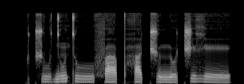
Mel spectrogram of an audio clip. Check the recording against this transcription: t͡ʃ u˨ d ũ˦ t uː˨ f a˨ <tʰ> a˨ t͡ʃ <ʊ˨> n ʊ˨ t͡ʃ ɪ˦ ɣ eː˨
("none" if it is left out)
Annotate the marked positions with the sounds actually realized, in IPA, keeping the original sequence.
pʰ, ʊ˨

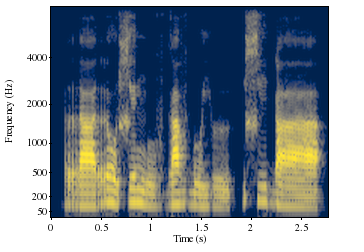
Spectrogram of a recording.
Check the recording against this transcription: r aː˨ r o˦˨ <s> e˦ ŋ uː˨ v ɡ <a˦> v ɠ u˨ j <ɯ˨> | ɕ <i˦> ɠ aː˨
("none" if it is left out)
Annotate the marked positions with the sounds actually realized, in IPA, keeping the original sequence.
ɕ, a˦, ɯ˨, i˦

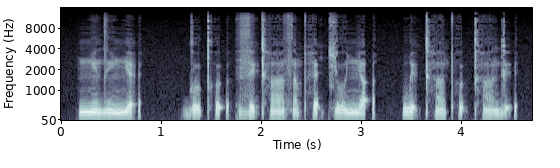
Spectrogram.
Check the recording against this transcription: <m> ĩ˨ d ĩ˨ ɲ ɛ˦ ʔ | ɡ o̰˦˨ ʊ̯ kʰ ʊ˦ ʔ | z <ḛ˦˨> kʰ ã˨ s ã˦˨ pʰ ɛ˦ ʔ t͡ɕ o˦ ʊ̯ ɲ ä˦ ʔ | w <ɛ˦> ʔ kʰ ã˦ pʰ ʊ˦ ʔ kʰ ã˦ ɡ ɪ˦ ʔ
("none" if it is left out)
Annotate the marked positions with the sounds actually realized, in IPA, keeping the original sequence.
ɲ, ḛ˦˨, ɪ˦

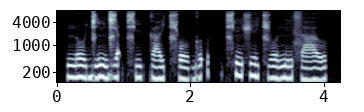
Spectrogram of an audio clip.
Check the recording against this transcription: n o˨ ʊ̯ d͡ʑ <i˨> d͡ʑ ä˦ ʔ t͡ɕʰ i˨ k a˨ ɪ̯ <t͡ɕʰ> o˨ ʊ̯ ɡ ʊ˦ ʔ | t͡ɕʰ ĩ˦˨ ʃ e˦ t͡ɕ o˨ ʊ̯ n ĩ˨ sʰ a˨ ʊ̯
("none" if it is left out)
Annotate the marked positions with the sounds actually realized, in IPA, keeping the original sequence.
ĩ˨, t͡ɕʰ

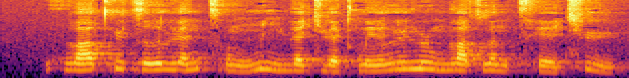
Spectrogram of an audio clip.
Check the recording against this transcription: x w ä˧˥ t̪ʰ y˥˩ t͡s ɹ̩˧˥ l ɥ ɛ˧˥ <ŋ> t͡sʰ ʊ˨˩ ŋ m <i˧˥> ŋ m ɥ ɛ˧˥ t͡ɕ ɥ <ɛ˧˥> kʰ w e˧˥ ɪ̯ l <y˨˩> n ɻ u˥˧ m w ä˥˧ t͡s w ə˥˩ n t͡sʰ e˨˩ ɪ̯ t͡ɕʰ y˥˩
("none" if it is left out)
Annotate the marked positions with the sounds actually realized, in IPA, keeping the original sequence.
n, i˥˩, ɛ˨˩, y˥

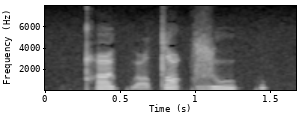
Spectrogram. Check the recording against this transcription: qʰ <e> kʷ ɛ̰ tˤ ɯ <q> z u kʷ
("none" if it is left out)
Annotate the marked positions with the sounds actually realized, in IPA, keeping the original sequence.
e, q

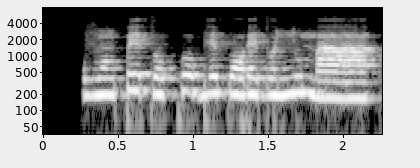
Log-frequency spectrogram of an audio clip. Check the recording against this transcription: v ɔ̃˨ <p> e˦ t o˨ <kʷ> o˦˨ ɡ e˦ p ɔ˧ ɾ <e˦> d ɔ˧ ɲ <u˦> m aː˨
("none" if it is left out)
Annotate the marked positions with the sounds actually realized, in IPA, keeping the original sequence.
k͡p, k, e˦, u˦

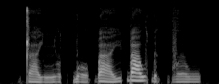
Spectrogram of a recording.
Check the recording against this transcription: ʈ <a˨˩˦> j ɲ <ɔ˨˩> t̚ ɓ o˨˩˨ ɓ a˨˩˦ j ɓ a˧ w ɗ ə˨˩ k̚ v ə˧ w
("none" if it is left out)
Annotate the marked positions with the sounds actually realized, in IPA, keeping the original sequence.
a˨˩, o˨˩

